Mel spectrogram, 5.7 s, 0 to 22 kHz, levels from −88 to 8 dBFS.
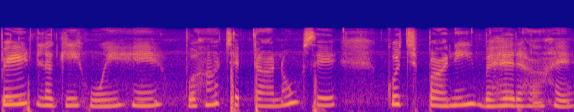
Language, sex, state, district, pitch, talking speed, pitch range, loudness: Hindi, female, Uttar Pradesh, Deoria, 250 Hz, 125 wpm, 235-285 Hz, -21 LUFS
